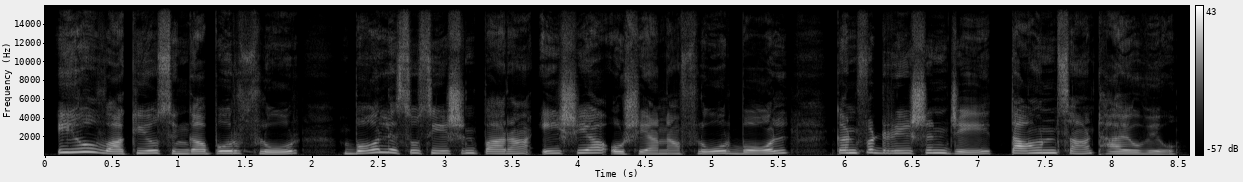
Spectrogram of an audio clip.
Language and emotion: Sindhi, neutral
